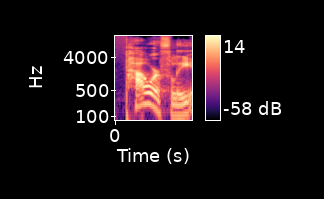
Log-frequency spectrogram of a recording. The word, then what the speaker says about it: powerfully: We also practice with these words, powerfully and mercifully. Again, you have two syllables before F-U-L-L-Y, and the stress is on the first syllable, so the U is silent.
